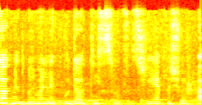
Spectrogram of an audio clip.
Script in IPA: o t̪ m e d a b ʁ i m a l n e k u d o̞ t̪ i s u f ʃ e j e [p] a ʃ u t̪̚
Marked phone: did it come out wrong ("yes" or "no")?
no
